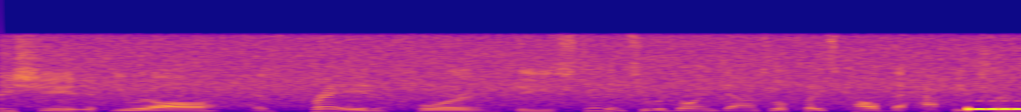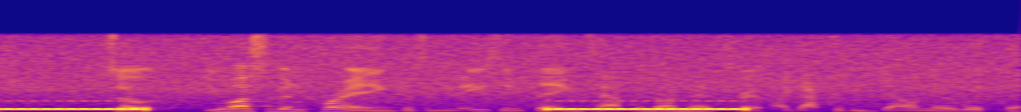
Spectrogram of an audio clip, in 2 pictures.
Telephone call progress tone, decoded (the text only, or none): ringback tone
